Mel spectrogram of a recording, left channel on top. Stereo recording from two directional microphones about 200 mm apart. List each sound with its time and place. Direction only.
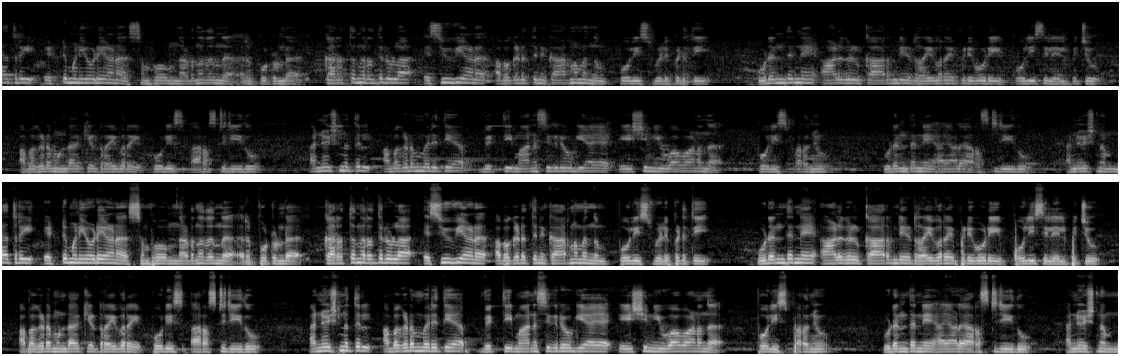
0.0 s speech: 50° right (ahead or behind)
